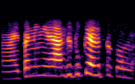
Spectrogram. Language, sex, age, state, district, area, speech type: Tamil, female, 18-30, Tamil Nadu, Madurai, rural, conversation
